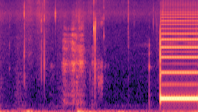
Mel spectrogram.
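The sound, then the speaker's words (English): A phone call rings out over a speakerphone: after a couple of seconds of faint rustling, a loud, steady, buzzy ringback tone starts abruptly and holds to the end. “What if she just doesn't answer? She probably won't.”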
